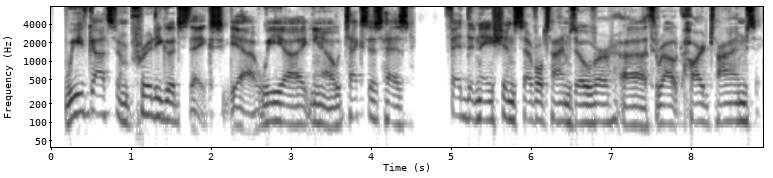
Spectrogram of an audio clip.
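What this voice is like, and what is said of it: Texan American accent. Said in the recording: “I speak American. ... I speak Texan. You know, I'm in Texas, so I speak Texan.”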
